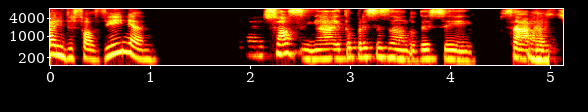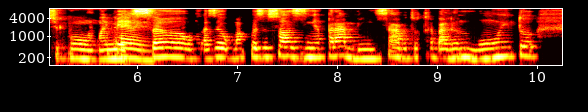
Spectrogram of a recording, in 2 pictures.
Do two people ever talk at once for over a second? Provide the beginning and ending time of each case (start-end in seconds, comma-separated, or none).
none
